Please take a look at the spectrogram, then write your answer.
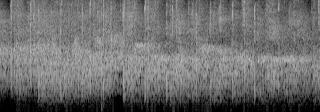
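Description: An audience applauds in a steady, dense wash of many hands clapping at once, loud and even for the full four seconds with no voices over it.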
